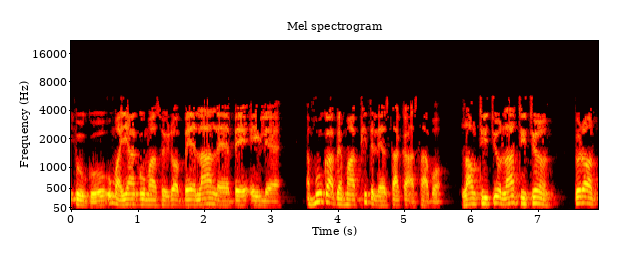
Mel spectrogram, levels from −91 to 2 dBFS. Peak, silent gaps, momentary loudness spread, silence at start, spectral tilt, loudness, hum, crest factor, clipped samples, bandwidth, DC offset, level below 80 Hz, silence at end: -12 dBFS; none; 7 LU; 0 s; -4.5 dB/octave; -27 LUFS; none; 16 dB; under 0.1%; 5.8 kHz; under 0.1%; -64 dBFS; 0 s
